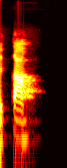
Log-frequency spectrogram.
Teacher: जीभ इसमें दांतों से टकराती है। जो हमारी टंग है वो दांतों से टकराएगी, बिना उसके टकराए बोल ही नहीं पाएंगे।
